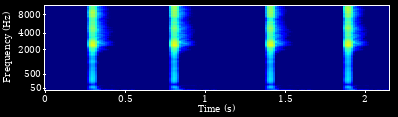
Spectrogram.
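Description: Four sharp, dry snaps about half a second apart, an intro sound effect laid over the animated title letters.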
